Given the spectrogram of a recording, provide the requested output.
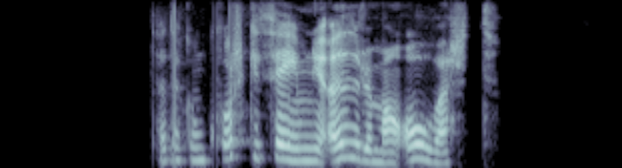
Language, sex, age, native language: Icelandic, female, 30-39, Icelandic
